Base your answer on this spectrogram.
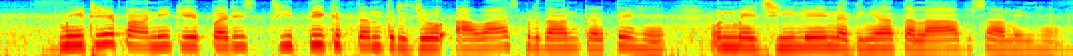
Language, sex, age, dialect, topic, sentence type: Hindi, male, 36-40, Hindustani Malvi Khadi Boli, agriculture, statement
